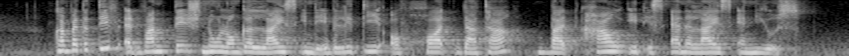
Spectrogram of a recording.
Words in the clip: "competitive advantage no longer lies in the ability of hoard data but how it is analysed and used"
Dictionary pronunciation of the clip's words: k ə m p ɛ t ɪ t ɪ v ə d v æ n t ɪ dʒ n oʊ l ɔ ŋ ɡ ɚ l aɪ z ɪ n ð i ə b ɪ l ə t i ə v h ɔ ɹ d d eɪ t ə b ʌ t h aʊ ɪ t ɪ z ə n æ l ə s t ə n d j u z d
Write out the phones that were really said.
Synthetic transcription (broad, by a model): k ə m p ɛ t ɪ t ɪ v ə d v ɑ n t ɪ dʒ n oʊ l ɔ ŋ ɡ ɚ l aɪ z ɪ n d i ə b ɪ l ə t i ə f h ɔ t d d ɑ t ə b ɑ t h aʊ ɪ t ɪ s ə n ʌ l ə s ə n j u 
